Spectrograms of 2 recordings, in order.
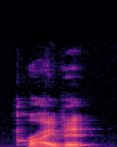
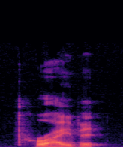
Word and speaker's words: private: it's private we see we don't say private we pronounce it private let's take a closer look at the pronunciation private p p Pur I pry V priv priv private private use a stop T not private private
